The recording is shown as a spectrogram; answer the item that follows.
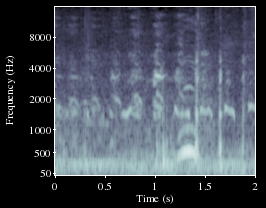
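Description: People laughing, loudest a man's single hooting rise-and-fall laugh about a second in, over wavering high-pitched laughter from others, as a reaction to a fiery hot sauce.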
